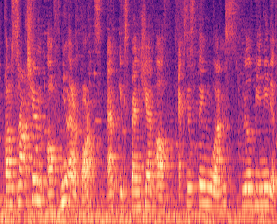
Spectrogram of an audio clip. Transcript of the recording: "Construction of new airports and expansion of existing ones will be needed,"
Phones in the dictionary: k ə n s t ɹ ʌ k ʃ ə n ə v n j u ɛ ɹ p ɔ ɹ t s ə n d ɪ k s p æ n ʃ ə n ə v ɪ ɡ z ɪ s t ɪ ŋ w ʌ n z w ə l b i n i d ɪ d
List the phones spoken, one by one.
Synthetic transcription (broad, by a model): k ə n s t ɹ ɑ k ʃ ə n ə f n j u ɛ ɹ p ɔ ɹ t s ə n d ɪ k s p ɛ n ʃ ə n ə f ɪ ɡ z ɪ s t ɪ ŋ w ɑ n s w ə l b i n i d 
